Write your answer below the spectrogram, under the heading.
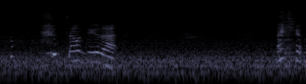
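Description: Two short, abrupt gulping sounds about four seconds apart, with a brief voiced sound between them: hiccups.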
